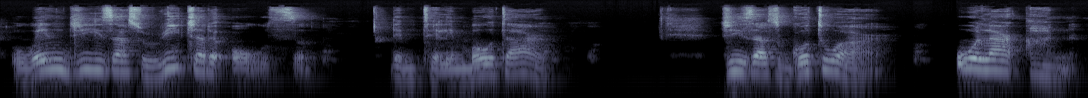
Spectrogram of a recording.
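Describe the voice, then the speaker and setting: A Jamaican woman hosting and reading scripture in a deliberate, expressive storytelling manner, with a devotional style. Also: low-pitched. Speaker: host and scripture reader. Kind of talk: devotional reading and channel greeting.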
